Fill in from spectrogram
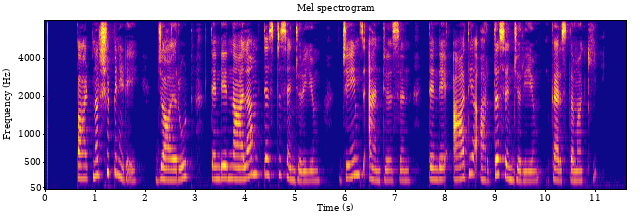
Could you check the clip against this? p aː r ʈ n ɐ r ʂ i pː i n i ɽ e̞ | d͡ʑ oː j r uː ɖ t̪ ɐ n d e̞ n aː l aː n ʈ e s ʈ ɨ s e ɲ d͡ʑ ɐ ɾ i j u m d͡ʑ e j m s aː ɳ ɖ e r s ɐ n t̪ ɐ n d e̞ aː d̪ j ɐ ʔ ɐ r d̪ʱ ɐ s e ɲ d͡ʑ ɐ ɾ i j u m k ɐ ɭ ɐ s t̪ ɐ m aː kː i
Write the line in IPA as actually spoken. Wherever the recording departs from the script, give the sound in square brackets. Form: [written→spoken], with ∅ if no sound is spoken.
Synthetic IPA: p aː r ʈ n ɐ r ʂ i pː i n i ɽ e̞ | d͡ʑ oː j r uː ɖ t̪ ɐ n d e̞ n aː l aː [n→m] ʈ e s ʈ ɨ s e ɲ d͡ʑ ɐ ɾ i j u m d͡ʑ e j m s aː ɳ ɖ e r s ɐ n t̪ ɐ n d e̞ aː d̪ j ɐ ʔ ɐ r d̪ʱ ɐ s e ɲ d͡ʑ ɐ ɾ i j u m k ɐ [ɭ→ɾ] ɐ s t̪ ɐ m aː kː i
